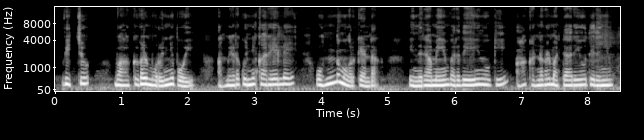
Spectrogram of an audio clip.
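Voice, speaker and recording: A woman's voice: fairly low pitch, dry recording. A woman narrating a scripted audio love story, voicing every character's lines in her own voice. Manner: reads all characters' dialogue in her own voice, slightly raised. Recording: dull dry lo-fi recording.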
